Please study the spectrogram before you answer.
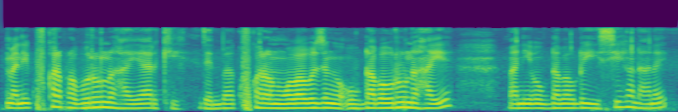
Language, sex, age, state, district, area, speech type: Bodo, female, 45-60, Assam, Kokrajhar, urban, spontaneous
